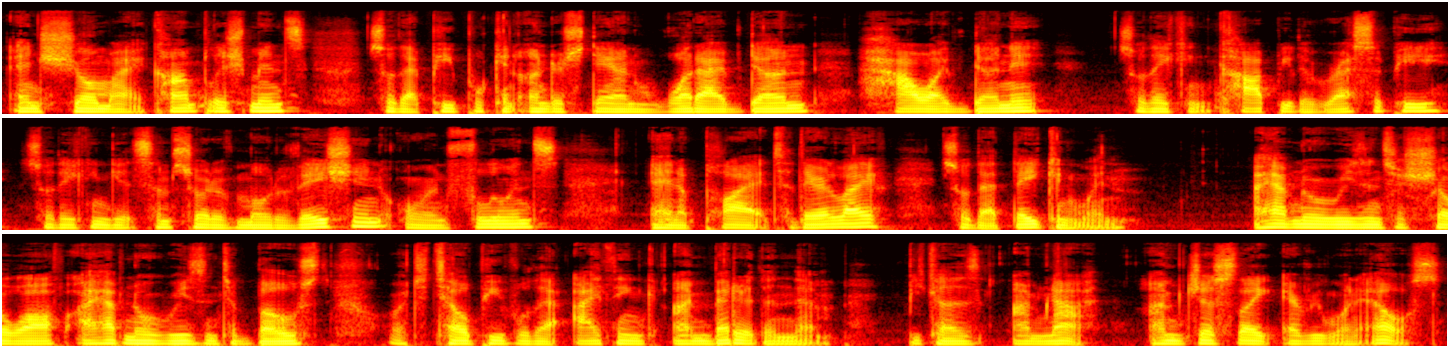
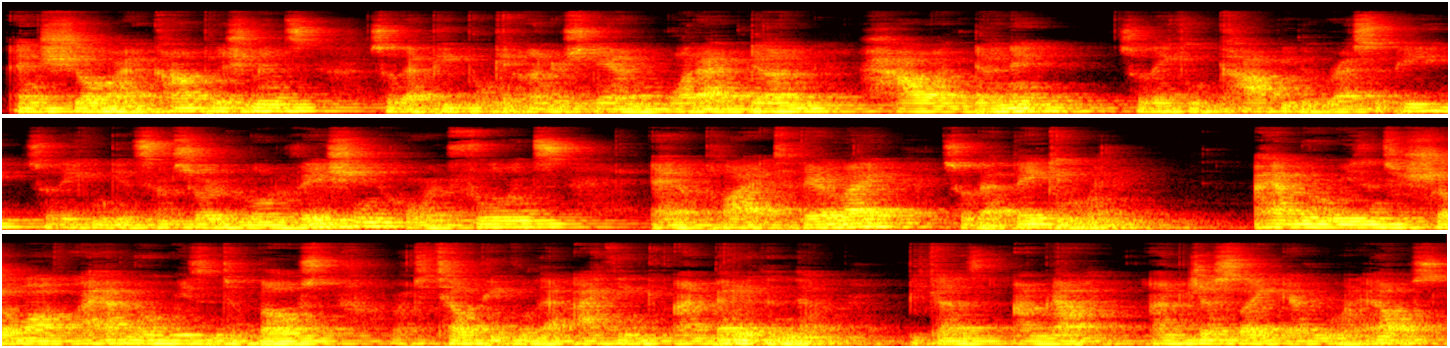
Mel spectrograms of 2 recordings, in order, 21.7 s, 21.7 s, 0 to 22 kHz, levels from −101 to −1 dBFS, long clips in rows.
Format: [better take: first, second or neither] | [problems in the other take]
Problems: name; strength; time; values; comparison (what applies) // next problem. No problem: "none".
first | off-mic speech; far // room echo; noticeable; dies away in 0.7 s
